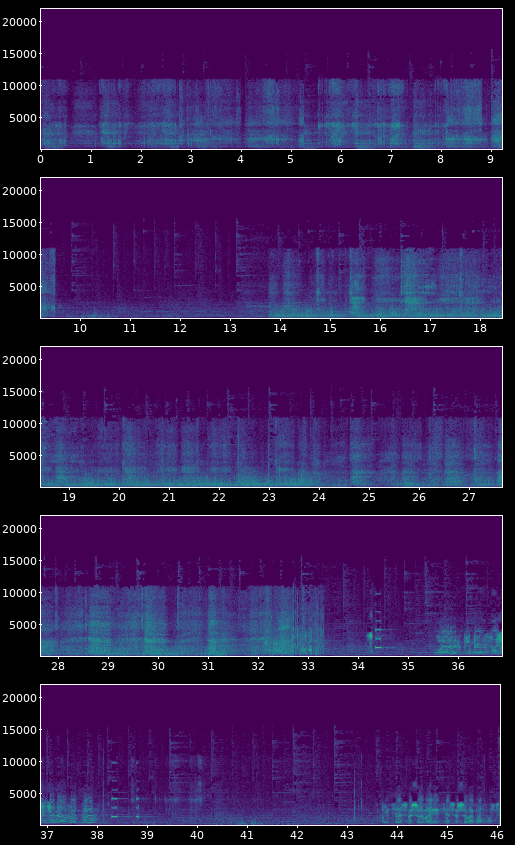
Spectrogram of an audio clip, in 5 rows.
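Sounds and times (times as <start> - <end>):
person breathing hard: 0.0 - 10.0, 13.2 - 34.2, 39.1 - 42.9
wind buffeting microphone: 2.3 - 12.0, 13.5 - 33.4, 38.3 - 42.4.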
